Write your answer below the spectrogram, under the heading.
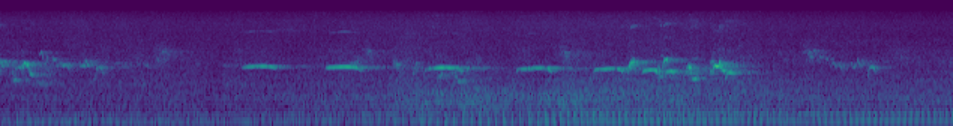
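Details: Red-whiskered bulbul singing as a decoy during trapping: short, clear whistles in a steady series, ending in a louder cluster of sharp chirped notes, with a low hum underneath.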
